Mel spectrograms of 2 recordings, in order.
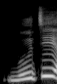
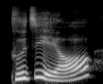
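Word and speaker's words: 無事: 열심히 해서 부지니 자 부지라고 읽는 것도 발음 찾는 문제에서 자주 나오니깐요.요 발음도 체크해 주세요. 무지 아니에요. 부지예요.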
